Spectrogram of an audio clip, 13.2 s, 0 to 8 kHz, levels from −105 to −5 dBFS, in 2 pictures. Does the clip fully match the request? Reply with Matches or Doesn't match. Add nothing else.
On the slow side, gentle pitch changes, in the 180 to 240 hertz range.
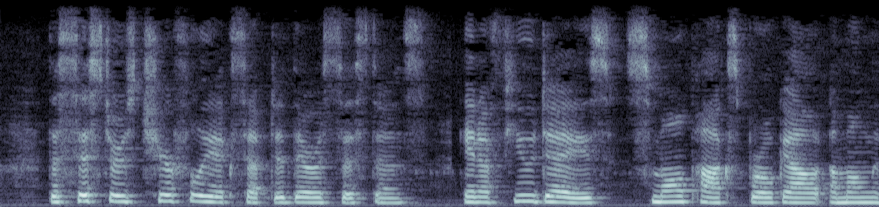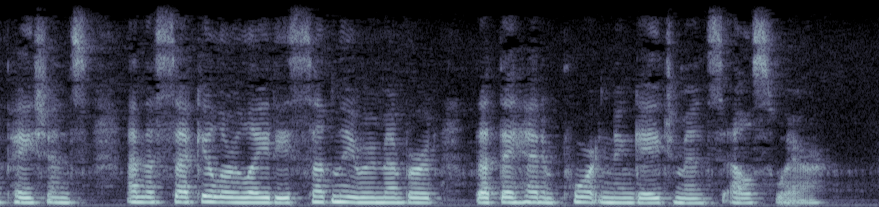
Matches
